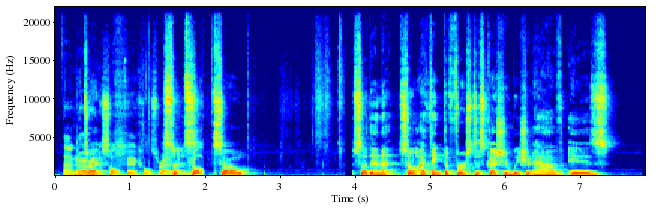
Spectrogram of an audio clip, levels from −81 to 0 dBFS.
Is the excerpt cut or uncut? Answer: cut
